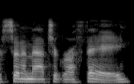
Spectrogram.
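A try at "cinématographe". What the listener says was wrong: the accent's on the middle e actually, not the end. It is pronounced cinematograph.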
